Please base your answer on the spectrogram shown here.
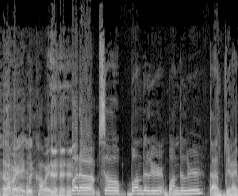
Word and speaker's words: Bon Délire: cover it we'll cover it but uh so Bundeler Bundeler did I pronounce it bondier bundelier um where is this place or for whoever that doesn't know.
